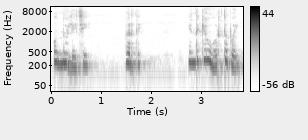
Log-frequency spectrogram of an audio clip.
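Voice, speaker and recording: A woman voicing a young grieving new mother, talking softly with tearful reassurance. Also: fairly high pitch, normal speed, husky, highs cut off. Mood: reassuring.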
